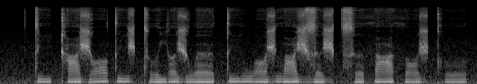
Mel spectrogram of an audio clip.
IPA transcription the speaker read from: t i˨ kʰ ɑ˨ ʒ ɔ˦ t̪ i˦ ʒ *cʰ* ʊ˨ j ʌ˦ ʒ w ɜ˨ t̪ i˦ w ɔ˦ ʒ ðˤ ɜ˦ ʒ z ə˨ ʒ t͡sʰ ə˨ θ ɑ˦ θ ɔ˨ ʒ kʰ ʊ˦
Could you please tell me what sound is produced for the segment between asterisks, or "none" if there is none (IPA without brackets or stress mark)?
tʰ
